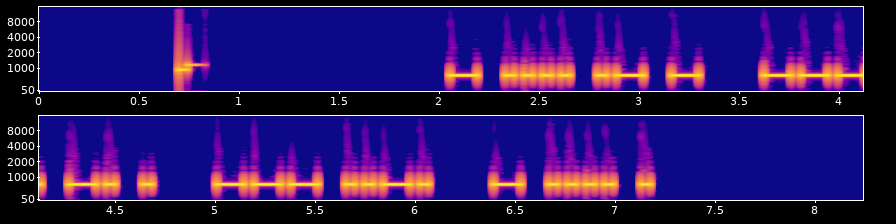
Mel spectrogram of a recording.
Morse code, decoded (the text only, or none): THAT ONE OF THE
